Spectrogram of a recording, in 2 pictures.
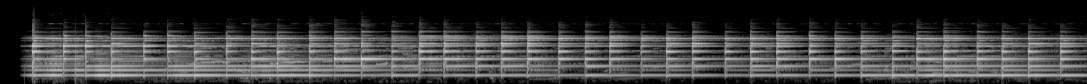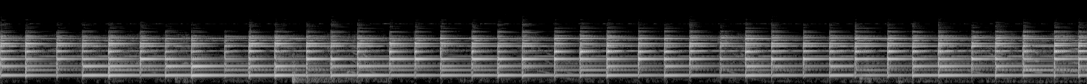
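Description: A puja bell ringing without a break in a fast, even rhythm, some four or five strikes a second, as is done during a Kali Puja aarti.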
